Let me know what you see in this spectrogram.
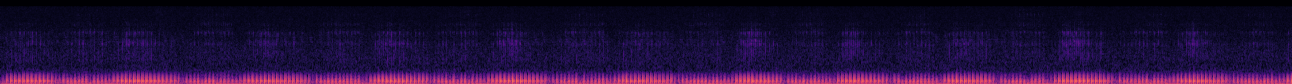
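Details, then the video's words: Deep continuous purr of a relaxed house cat, low rumbling throbs rising and falling with each breath roughly once a second, recorded close with nothing else audible. "Chillest Cat Purrrrrr Everrr"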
